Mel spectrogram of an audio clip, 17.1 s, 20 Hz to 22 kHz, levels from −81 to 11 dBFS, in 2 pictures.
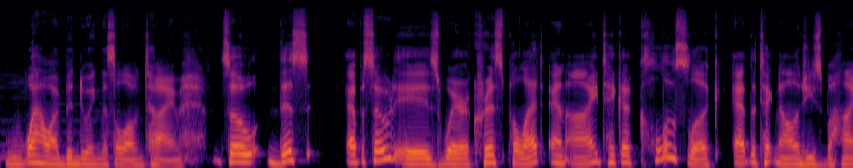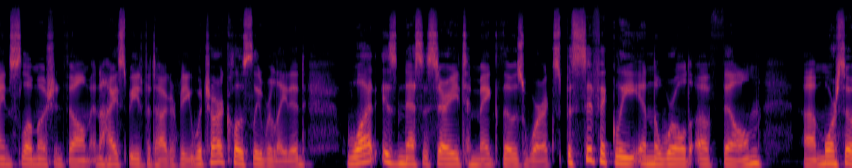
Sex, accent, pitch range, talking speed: male, American, 130-175 Hz, 180 wpm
